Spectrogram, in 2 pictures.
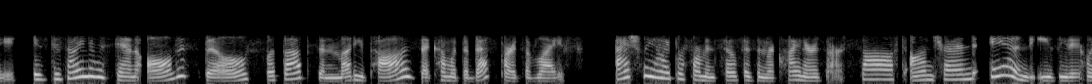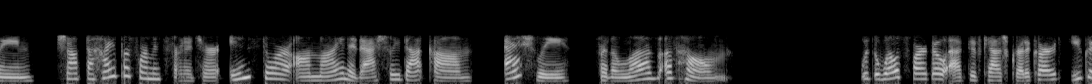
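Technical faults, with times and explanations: Throughout: G.723.1 codec. The speech passes through a low-rate telephony coder running near 6.3 kbit/s with a line band of roughly 250 Hz to 3.7 kHz, and the damage is heavy. Its slow 30 ms frame updates leave the voice muffled and hoarse, with smeared consonants.
10.73 to 10.84 s: VoIP packet loss concealed by the speech codec. Right after "trend and easy to", about 60 ms of audio went missing, which fits two lost 30 ms frames. The decoder rebuilt the gap from its last pitch and filter at falling gain, so the sound stretches into a fading buzz or coloured noise and stays weak for a moment after packets resume.
12.68 to 12.85 s: VoIP packet loss concealed by the speech codec. Between "high performance" and "in store or online", about 30 ms was lost, which fits a single dropped frame. The decoder again extrapolated the previous frame and faded it, giving a brief smear of buzz or coloured noise, and the recovering frames keep the voice thin and distorted for tens of milliseconds.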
